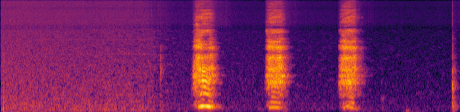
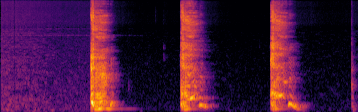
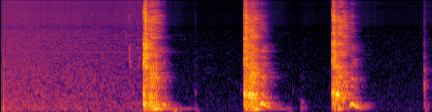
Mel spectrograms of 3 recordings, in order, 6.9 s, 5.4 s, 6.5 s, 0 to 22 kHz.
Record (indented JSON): {
  "exhalation_length": "6.9 s",
  "exhalation_amplitude": 32766,
  "exhalation_signal_mean_std_ratio": 0.32,
  "three_cough_length": "5.4 s",
  "three_cough_amplitude": 32768,
  "three_cough_signal_mean_std_ratio": 0.31,
  "cough_length": "6.5 s",
  "cough_amplitude": 32768,
  "cough_signal_mean_std_ratio": 0.34,
  "survey_phase": "alpha (2021-03-01 to 2021-08-12)",
  "age": "45-64",
  "gender": "Female",
  "wearing_mask": "No",
  "symptom_none": true,
  "smoker_status": "Ex-smoker",
  "respiratory_condition_asthma": false,
  "respiratory_condition_other": false,
  "recruitment_source": "REACT",
  "submission_delay": "1 day",
  "covid_test_result": "Negative",
  "covid_test_method": "RT-qPCR"
}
